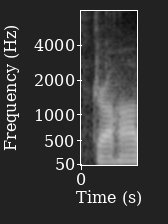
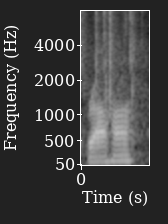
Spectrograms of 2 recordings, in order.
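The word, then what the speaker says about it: G'raha: And to be fair, when I first started playing Final Fantasy, I definitely couldn't read Graa, but it's Raha. Do they not pronounce the G?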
